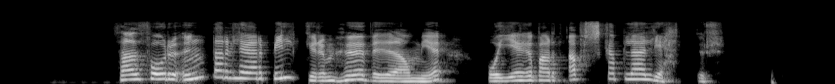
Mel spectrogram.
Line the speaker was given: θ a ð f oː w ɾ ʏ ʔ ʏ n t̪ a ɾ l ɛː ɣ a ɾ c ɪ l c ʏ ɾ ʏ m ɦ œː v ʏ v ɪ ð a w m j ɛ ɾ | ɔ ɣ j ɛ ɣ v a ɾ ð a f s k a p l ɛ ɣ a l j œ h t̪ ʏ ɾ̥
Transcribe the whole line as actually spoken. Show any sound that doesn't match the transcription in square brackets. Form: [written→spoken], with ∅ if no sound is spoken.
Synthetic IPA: θ a ð f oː w ɾ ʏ ʔ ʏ n t̪ a ɾ l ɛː ɣ a ɾ [c→p] ɪ l c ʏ ɾ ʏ m ɦ œː v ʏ [v→ð] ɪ ð a w m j ɛ ɾ | ɔ ɣ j ɛ ɣ v a ɾ ð a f s k a p l ɛ ɣ a l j [œ→ɛ] h t̪ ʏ ɾ̥

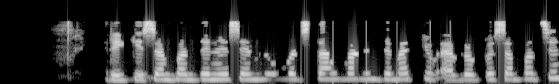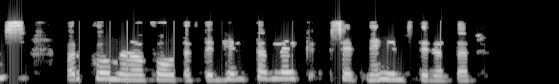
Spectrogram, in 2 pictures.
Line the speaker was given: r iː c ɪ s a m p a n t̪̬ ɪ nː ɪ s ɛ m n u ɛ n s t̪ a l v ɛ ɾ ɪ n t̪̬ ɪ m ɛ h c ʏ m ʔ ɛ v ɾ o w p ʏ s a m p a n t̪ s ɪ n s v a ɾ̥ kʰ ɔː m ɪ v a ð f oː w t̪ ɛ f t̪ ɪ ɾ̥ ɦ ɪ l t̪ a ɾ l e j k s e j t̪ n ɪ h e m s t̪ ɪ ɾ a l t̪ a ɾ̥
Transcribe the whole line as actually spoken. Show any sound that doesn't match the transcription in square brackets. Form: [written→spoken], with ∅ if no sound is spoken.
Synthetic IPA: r iː c ɪ s a m p a n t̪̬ ɪ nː ɪ s ɛ m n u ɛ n s t̪ a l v [ɛ→a] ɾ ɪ n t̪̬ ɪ m ɛ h c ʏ m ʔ ɛ v ɾ o w p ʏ s a m p a n t̪ s ɪ n s v a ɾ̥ kʰ ɔː m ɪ [v→ð] a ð f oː w t̪ ɛ f t̪ ɪ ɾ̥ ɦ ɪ l t̪ a ɾ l e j k s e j t̪ n ɪ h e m s t̪ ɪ ɾ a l t̪ a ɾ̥

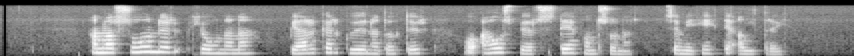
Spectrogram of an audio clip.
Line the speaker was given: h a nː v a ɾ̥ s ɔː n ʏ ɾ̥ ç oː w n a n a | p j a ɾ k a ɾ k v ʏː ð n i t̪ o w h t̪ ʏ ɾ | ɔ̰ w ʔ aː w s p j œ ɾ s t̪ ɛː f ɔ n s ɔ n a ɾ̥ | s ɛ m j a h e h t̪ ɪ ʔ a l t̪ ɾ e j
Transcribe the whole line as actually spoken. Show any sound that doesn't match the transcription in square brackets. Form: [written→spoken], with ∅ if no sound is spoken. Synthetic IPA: h a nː v a ɾ̥ s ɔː n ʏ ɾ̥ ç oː w n a n a | p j a ɾ k a ɾ k v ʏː ð n [i→a] t̪ o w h t̪ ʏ ɾ | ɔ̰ [w→ɣ] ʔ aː w s p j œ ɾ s t̪ ɛː f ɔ n s ɔ n a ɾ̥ | s ɛ m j [a→ɛ] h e h t̪ ɪ ʔ a l t̪ ɾ e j

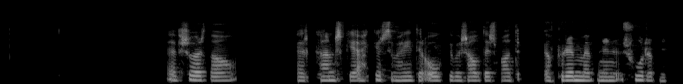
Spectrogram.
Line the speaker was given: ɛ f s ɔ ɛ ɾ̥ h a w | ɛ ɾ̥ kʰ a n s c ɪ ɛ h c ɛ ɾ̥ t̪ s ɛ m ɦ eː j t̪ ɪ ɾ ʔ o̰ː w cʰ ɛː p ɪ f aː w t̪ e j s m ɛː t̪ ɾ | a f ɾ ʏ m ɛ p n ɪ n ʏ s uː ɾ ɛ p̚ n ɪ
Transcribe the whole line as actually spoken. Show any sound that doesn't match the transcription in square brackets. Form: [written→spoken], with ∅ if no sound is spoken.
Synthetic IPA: ɛ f s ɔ ɛ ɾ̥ [h→θ] a w | ɛ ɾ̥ kʰ a n s c ɪ ɛ h c ɛ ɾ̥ t̪ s ɛ m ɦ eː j t̪ ɪ ɾ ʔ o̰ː w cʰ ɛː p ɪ [f→s] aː w t̪ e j s m [ɛː→aː] t̪ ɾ | a f ɾ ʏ m ɛ p n ɪ n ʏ s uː ɾ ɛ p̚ n ɪ

